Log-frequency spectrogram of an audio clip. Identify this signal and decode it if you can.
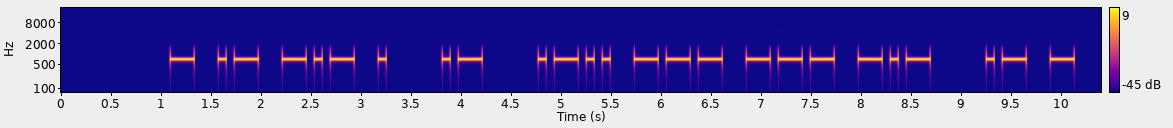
Morse code, heard as a keyed tone, about 15 wpm, 700 Hz. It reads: TAKE A LOOK AT
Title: Sets of 5 Words 15wpm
